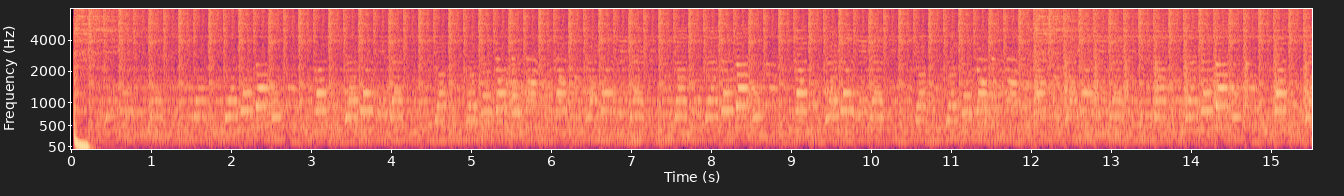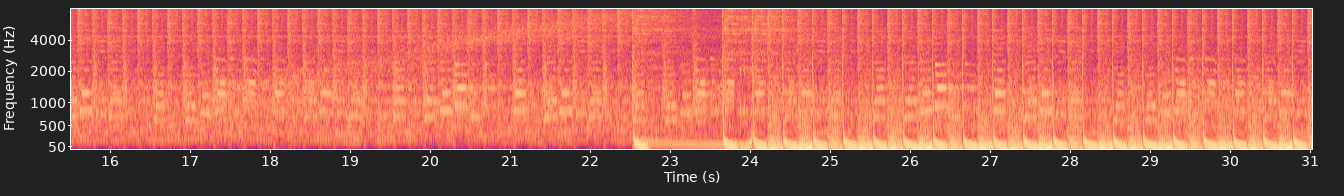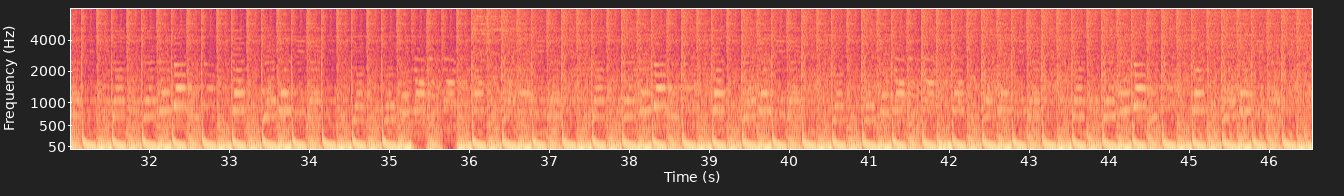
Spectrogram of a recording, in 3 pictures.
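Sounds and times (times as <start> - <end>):
remix: 0.0 - 46.5.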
